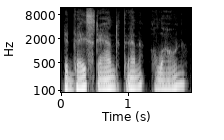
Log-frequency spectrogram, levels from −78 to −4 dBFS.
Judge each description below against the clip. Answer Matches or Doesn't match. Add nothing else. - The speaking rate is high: Doesn't match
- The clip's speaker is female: Doesn't match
